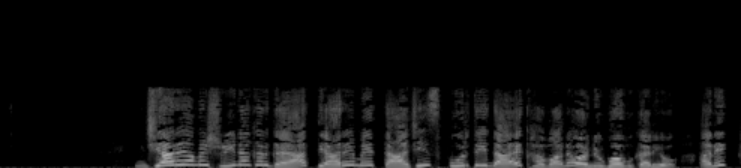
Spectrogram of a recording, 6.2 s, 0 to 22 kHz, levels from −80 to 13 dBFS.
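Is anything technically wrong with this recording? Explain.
Yes, there are two faults in this speech clip.

Vorbis compression, throughout: everything above 10.5 kHz is gone, and heavy, grainy, hissy treble points to a likely Vorbis encode at a low bitrate, around 26 kbps.

Pre-echo, 3.91 to 3.96 s: the codec spreads the attack's noise backwards through its block, so a short hiss runs about 47 ms ahead and smears the onset.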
